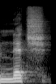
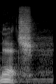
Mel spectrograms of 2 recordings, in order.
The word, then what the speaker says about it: niche: presuming you're referring to niche specific content and i got a couple of questions about niche uh by the way around these parts we say niche rather than niche because niche rhymes with rich there you go i'm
